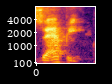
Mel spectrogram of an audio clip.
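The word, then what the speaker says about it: Zappe: pronounces his name is Zappi.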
